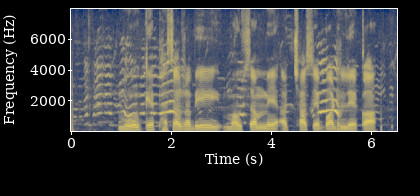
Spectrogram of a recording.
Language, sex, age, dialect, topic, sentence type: Magahi, male, 18-24, Western, agriculture, question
